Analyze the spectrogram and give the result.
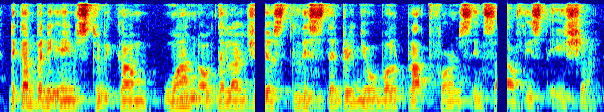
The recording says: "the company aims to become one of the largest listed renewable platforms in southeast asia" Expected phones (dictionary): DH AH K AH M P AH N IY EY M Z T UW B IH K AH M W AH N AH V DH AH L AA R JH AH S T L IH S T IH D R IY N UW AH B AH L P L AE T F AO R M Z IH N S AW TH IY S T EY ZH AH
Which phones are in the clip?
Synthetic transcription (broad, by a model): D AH K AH M P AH N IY EY M S T UW B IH K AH M W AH N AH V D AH L AA R JH AH S T L IH S T IH D R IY N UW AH B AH L P L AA T F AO R M S IH N S AW TH IY S T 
